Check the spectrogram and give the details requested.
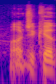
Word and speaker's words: Mojica: oh that's joining uh how do you say joy's last name oh joey mojica is it mojica yes sir i guess it is mojica the senior who has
